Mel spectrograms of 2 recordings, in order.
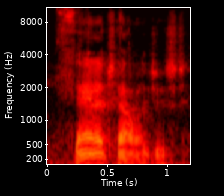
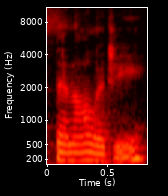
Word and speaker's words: thanatologist: Thanatologist. Thanatologist. I had remembered it as thanology, which is not.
